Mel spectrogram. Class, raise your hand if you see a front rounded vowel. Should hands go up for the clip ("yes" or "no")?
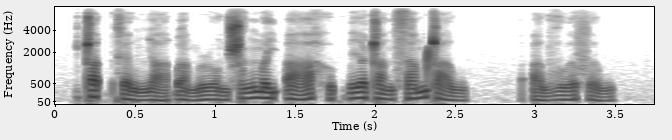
no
